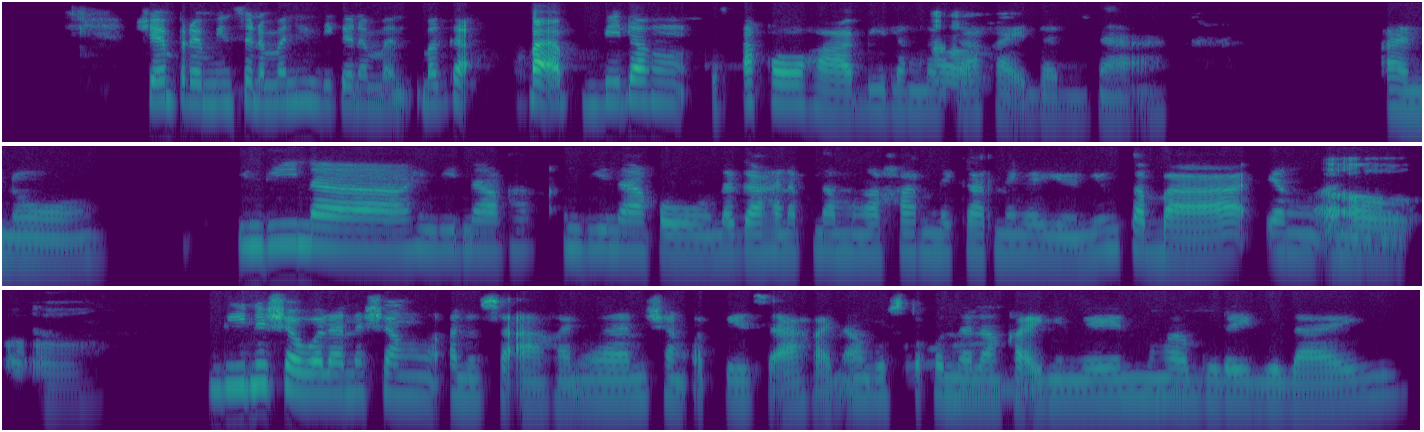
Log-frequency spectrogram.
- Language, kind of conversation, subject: Filipino, unstructured, Ano ang paborito mong gawin upang manatiling malusog?
- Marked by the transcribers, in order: other background noise; unintelligible speech; static; mechanical hum; distorted speech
